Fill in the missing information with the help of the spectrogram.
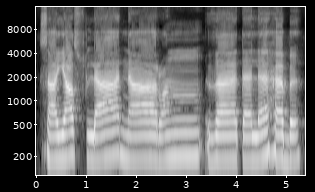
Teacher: یہاں پر ہم اخفا کریں گے، یعنی کہ نون کی آواز کو چھپائیں گے۔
